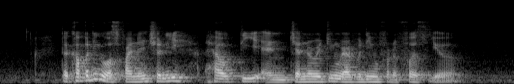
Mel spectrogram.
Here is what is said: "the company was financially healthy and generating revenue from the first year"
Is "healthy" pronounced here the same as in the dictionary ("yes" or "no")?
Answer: no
